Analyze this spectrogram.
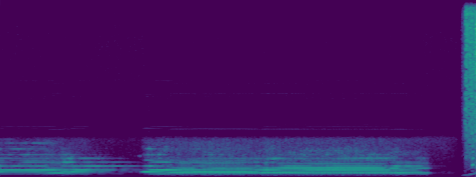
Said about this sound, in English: Train horn.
